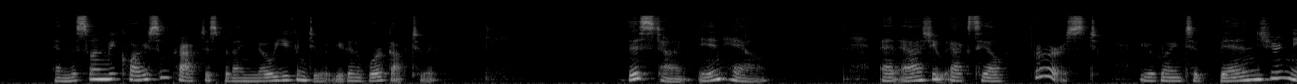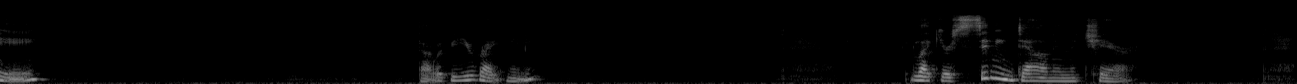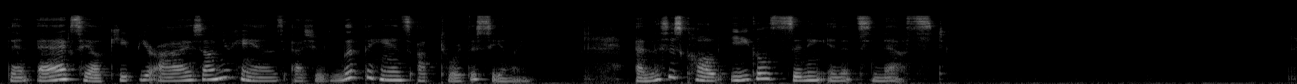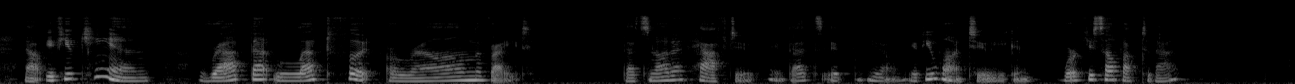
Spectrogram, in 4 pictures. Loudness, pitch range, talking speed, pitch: -36 LUFS, 150-215 Hz, 120 wpm, 170 Hz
